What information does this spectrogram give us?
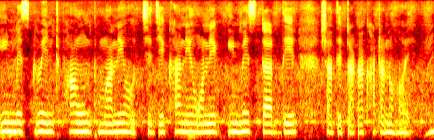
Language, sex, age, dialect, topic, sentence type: Bengali, female, 25-30, Northern/Varendri, banking, statement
